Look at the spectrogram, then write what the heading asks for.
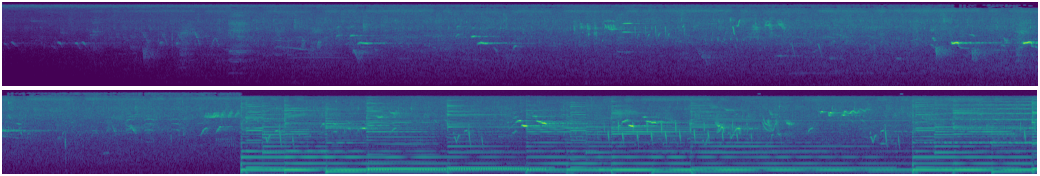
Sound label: ambiance melody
